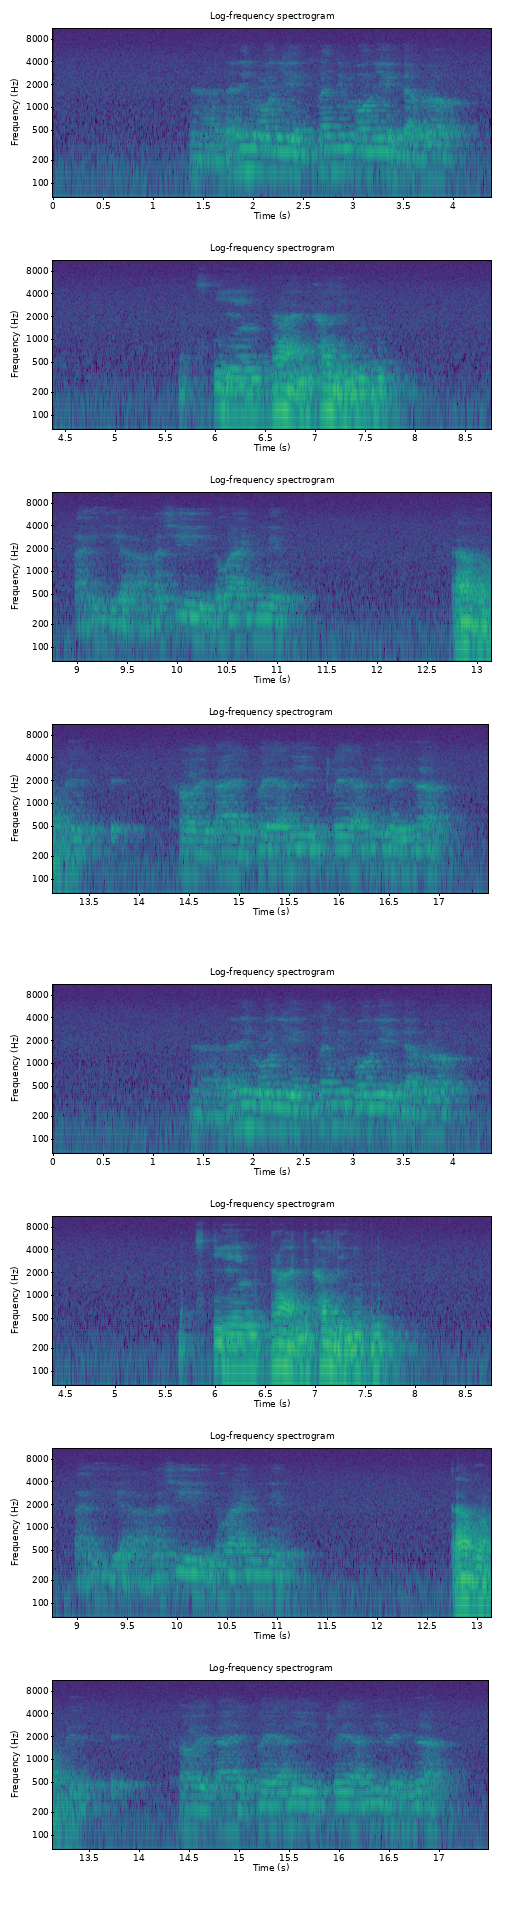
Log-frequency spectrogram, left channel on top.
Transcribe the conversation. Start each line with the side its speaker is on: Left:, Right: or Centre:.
Left: ꯑ ꯅꯪꯗꯤ ꯕꯥꯜ ꯌꯦ ꯅꯪꯗꯤ ꯕꯣꯜ ꯌꯦꯡꯗꯕ꯭ꯔꯣ?
Right: ꯁꯤ ꯌꯦꯡꯁꯤꯔꯅ ꯍꯥꯏꯅ ꯈꯜꯂꯤꯅꯤ꯫
Left: ꯑꯩꯁꯤ ꯉꯁꯤ ꯅꯨꯡꯉꯥꯏꯅꯤꯅꯦ꯫
Right: ꯇꯥꯕ꯭ꯔꯣ?
Left: ꯄ꯭ꯂꯦ ꯍꯣꯏ ꯇꯥꯏꯌꯦ ꯄ꯭ꯂꯦ ꯑꯅꯤ ꯄ꯭ꯂꯦ ꯑꯅꯤ ꯂꯩꯌꯦꯅ꯫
